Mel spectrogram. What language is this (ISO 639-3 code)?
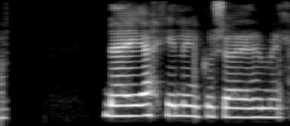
isl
